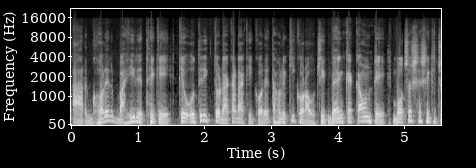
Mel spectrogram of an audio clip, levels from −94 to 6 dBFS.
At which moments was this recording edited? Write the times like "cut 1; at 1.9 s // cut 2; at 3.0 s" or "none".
cut 1; at 3.9 s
